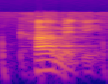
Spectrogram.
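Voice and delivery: "Comedy" with a loud opening COM, falling after; first-syllable stress. Shown as a demonstration. Teacher repeats the wrong committee, stressing COM in "Comedy". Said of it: "put the stress on the first syllable".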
